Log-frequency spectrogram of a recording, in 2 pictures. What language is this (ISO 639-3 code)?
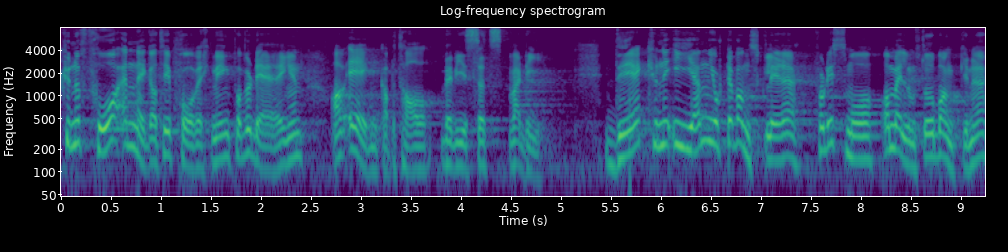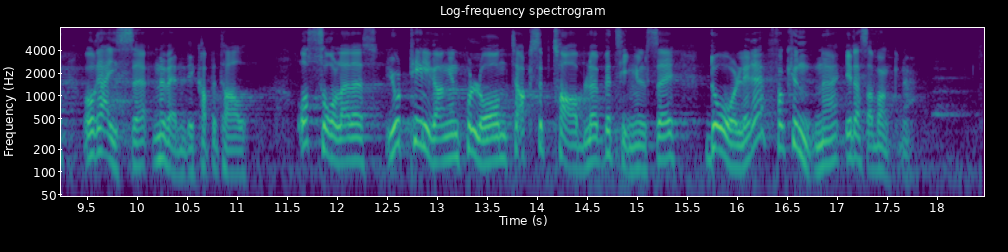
nor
